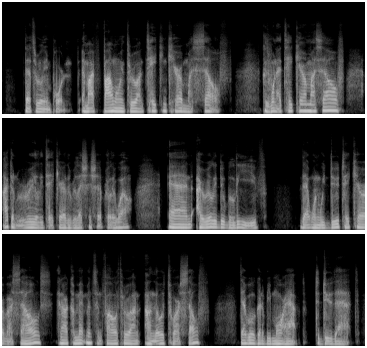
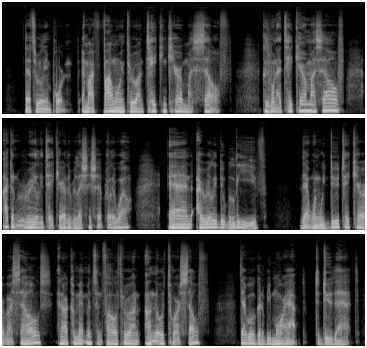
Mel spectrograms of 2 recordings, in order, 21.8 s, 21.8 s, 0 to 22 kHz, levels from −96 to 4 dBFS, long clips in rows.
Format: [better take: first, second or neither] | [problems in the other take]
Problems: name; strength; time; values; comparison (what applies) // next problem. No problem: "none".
second | muffled; very; fading above 2 kHz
